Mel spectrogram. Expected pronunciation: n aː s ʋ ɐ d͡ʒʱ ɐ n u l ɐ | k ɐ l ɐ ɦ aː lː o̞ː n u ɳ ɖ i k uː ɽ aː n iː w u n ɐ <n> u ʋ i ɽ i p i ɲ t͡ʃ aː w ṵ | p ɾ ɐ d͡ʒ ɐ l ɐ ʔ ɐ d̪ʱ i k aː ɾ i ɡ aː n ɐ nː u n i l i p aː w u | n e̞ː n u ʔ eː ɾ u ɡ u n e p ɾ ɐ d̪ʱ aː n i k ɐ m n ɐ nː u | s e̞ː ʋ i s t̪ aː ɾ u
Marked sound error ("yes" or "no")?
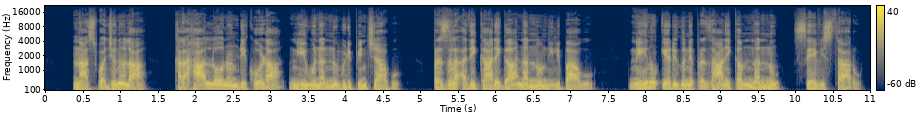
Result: yes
